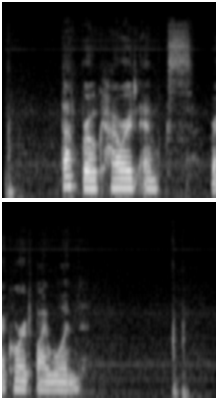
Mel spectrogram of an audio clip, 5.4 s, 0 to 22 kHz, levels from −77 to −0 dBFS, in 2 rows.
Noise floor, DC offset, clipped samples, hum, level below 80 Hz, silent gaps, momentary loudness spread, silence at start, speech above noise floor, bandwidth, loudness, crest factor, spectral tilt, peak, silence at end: -57 dBFS; under 0.1%; under 0.1%; none; -54 dBFS; none; 24 LU; 0.05 s; 37 dB; 15 kHz; -21 LUFS; 20 dB; -6.5 dB/octave; -2 dBFS; 0.4 s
